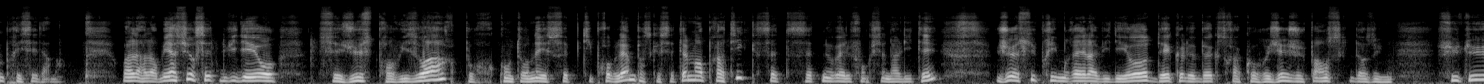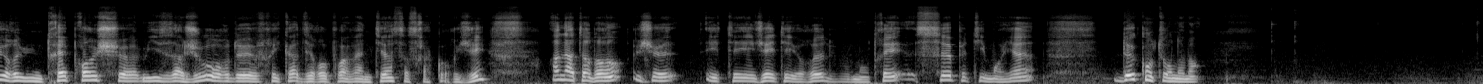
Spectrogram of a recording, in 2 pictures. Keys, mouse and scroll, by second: 27.5 right click, 29.5 click.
